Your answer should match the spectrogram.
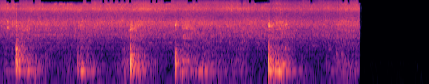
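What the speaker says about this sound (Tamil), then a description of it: "இதில் வெங்காயம் தக்காளி ரெண்டுத்தையுமே நல்லா வதக்கிட்டு" Onion and tomato sautéed together in a pan for a village-style kandangathiri kuzhambu, a continuous sizzle punctuated by rhythmic spatula scrapes about every half second, then abrupt silence.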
